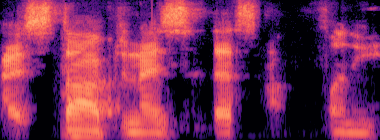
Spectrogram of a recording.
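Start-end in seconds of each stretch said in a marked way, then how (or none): 1.1-1.9 play-acted, completely earnest, dead serious tone. Retelling a joke told to a girl: imitating own serious tone. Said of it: "real serious though".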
